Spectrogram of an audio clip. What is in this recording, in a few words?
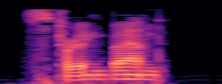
"string band", english; nouns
